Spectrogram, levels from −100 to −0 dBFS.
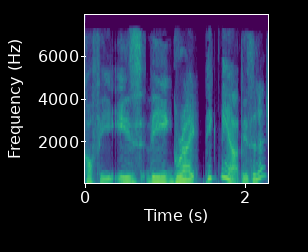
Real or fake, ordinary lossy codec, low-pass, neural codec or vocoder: real; AAC, 32 kbps; 7.2 kHz; none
